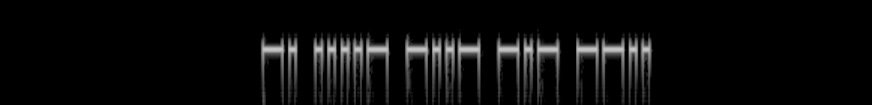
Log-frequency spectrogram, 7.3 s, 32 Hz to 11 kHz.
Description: Morse code, heard as a keyed tone, about 22 wpm, 700 Hz. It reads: N4XKZ
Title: USA Call Signs - 5 Characters - Repeated 2x - 22wpm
